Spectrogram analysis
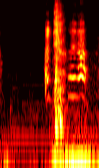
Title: Sneeze Compilation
